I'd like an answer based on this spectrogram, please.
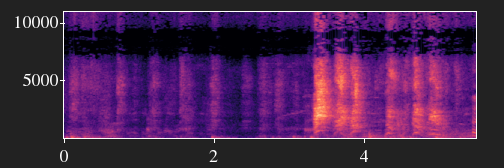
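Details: Two Pekingese dogs, one-year-old Peko and baby Poco, bark at a squeaking toy at home in October 2018: after quiet rustling and soft voices, a burst of sharp, loud barks comes in quick succession.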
